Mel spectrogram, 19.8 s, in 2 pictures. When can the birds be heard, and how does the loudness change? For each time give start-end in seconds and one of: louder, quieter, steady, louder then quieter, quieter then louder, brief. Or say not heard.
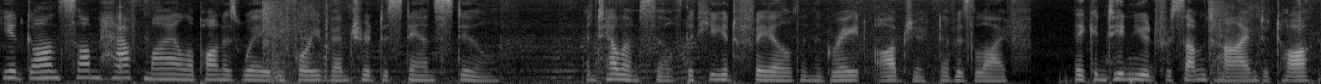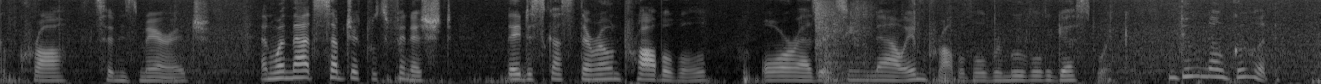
not heard.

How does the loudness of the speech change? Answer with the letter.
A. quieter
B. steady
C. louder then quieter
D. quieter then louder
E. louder
B.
